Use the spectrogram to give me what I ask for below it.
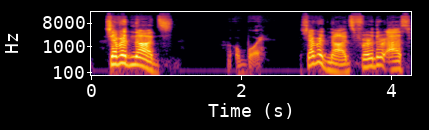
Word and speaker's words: Shevardnadze: How do you pronounce that name? Shevardnadze.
